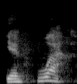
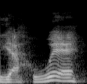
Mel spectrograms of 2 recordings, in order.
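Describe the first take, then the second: First: The first syllable has an 'e' vowel: yeh-wah. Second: The first syllable has an 'a' vowel: yah-weh. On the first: The speaker calls it right. "Yehwah, saudara yang benar" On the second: The speaker calls it wrong. "Bukan Yahweh"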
